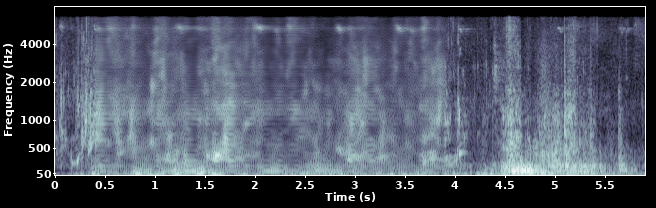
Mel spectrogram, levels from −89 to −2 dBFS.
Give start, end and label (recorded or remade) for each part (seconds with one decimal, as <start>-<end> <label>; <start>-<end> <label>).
0.0-0.4 recorded; 0.4-3.9 remade; 3.9-5.9 recorded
